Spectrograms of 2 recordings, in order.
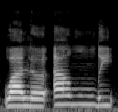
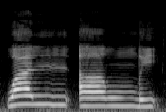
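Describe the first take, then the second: First: The phrase is read quickly, rushing the sounds. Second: The phrase is read slowly, holding the sounds. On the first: The speaker calls it wrong. "bukan wal ardi. Itu makanya jangan buru-buru bacanya" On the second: The speaker calls it right. "tahan dulu ya"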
